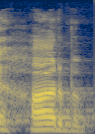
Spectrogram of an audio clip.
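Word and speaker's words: herb: मतलब नहीं बनता है तो हेर्व नहीं पढ़ेंगे हर्ब पढ़ेंगे ठीक है जैसे यहां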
